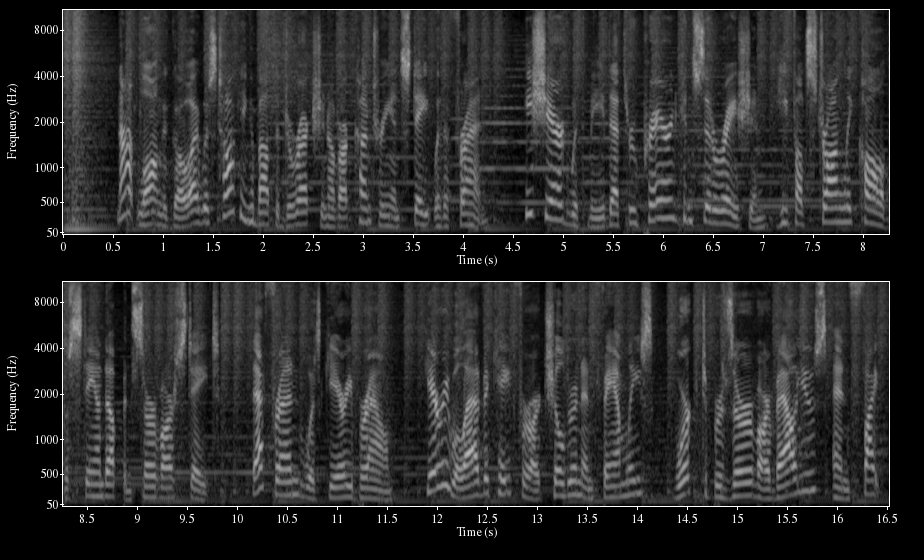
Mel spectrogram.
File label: Radio Spot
